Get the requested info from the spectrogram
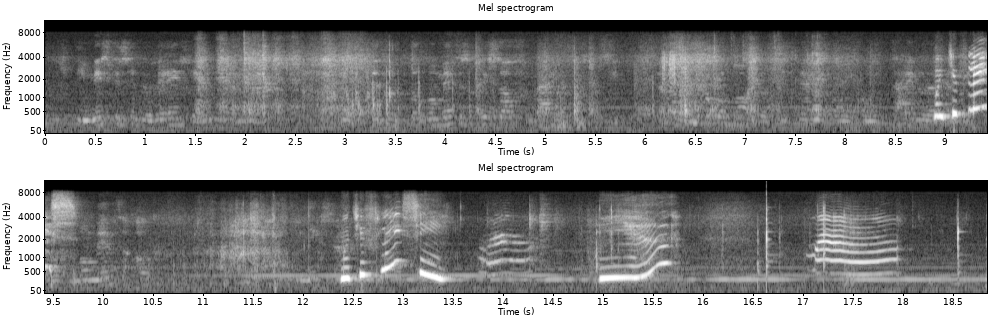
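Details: Maine Coon cat; meow; hunger, asking for food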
